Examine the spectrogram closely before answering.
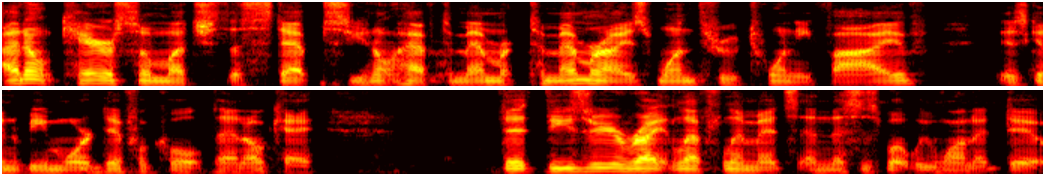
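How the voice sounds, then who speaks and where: On a very clean recording with a silent background, a man with an American accent speaks fairly quickly in a fairly low pitch with fairly even intonation. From New York. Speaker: podcast host, corrections officer. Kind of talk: casual chat. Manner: blunt, direct.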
